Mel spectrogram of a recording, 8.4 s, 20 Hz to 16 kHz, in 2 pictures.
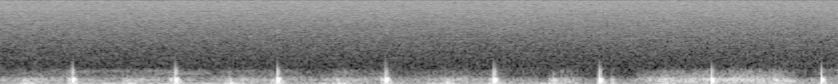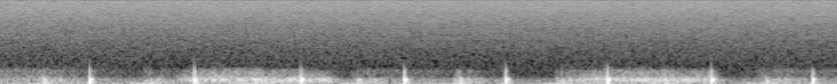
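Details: Heart murmur with arrhythmia: heart sounds at roughly 115 a minute with uneven spacing and a soft whooshing hum filling the gaps between beats.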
